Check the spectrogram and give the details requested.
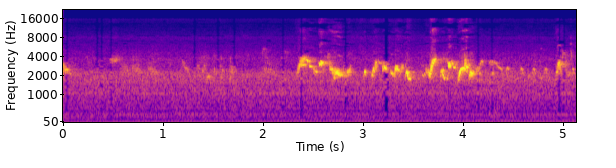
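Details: After a quiet start, a caged red-whiskered bulbul, said to sing well enough for competition, breaks into a fast, tumbling phrase of rising and falling whistled notes lasting about two seconds, over a low steady hum.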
